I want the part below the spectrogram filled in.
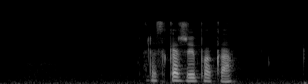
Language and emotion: Russian, neutral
